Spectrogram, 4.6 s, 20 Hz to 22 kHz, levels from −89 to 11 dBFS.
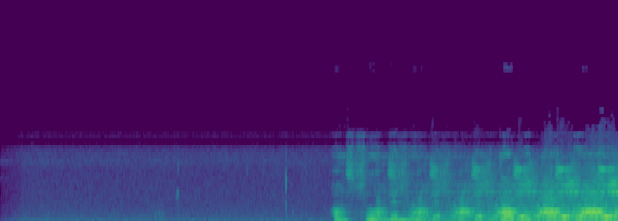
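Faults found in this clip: Acoustic loop between two co-located call devices, mic to speaker to mic, gain above unity each pass. Feedback howl from 2.5 s to 4.64 s, narrowing to about 1 kHz, pulsing about every 0.3 s, peaking about 7 dB above speech.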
